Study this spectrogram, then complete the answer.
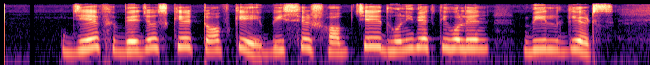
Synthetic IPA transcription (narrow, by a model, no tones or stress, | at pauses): d͡ʑefʰbed͡ʑoskeʈɔpʰkebiʃːeɾʃɔb̚t͡ɕejd̪ʱonibekt̪iɦolen | bilɡeʈs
